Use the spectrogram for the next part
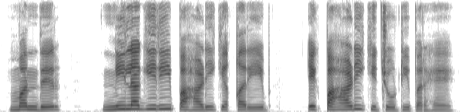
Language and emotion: Urdu, neutral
